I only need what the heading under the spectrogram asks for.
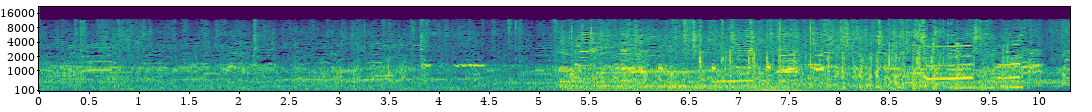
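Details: Battery-caged laying hens in France, February 2012, clucking and cackling in a busy overlapping chorus that grows louder midway, with machinery rumble beneath.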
